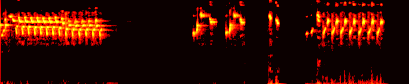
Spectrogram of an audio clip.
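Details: European goldfinch song used to claim territory and attract females: a sustained fast metallic trill for two seconds, then scattered short chirps and a final rhythmic twittering run, in a quiet setting.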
